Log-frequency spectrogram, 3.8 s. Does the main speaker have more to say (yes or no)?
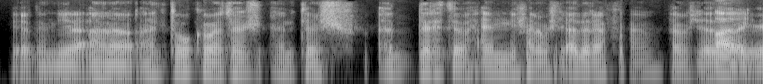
no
